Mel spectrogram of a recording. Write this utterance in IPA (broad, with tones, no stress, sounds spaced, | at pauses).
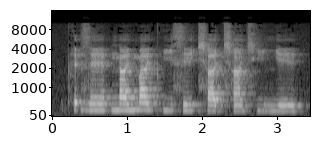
pʰ ɛ˦ ʔ z ɛ˦ | ŋ a˦ ɪ̯ m a˦ ɪ̯ pʰ i˨ s e˦ ɪ̯ t͡ɕʰ ä˦ t͡ɕʰ ã˦ t͡ɕʰ i˦ ɲ e˦ ɪ̯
